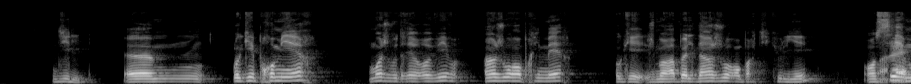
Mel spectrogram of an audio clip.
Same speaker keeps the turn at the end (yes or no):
yes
